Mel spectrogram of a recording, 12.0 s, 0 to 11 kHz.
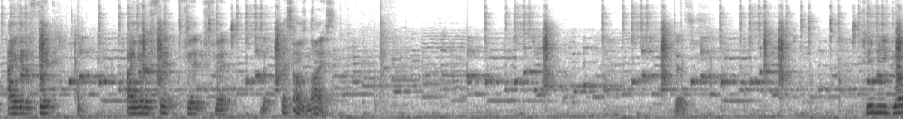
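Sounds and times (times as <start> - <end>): rap instrumental beat: 0.0 - 12.0.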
